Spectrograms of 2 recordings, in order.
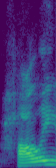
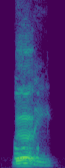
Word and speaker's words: Holi: Is it Holly or Holy? Holy.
